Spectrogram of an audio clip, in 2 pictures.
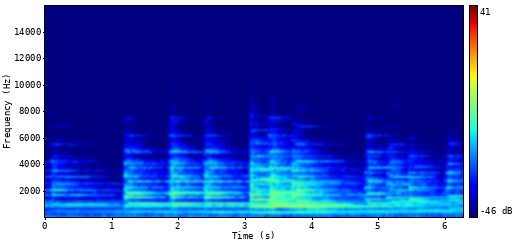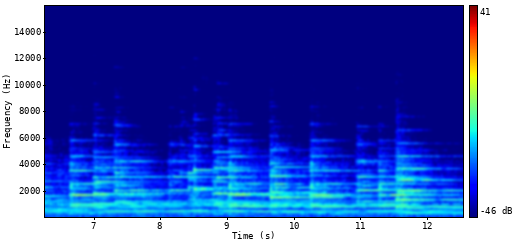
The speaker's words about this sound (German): Wenn es ruhig ist, kann man hier mehrmals am Tag etwas Besonderes hören. Vom Glockenspiel im Turm der neuen Residenz erklingen schon seit vielen hundert Jahren 35 Glocken.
